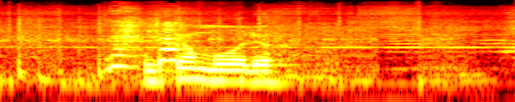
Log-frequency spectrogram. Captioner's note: laughs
